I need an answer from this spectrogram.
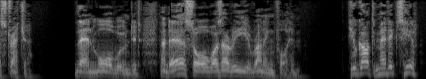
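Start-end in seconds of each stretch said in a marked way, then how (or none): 5.2-6.3 higher, pressing question; urgent. A narrator's reading. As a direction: ask it fast and urgent over the noise. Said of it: "he said urgently".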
